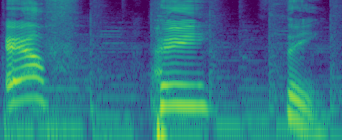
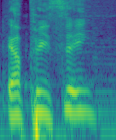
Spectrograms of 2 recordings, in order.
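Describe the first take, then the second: First: The letters are spaced apart with pauses between them. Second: The letters are run together without pauses.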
